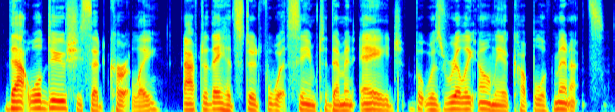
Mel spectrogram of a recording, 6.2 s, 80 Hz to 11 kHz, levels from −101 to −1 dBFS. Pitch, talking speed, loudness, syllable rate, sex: 130 Hz, 245 wpm, -21 LUFS, 6.0 syllables/s, female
